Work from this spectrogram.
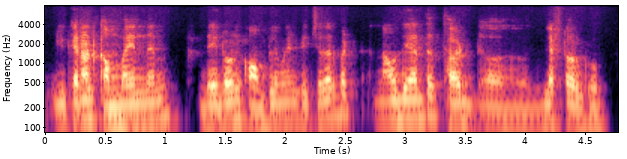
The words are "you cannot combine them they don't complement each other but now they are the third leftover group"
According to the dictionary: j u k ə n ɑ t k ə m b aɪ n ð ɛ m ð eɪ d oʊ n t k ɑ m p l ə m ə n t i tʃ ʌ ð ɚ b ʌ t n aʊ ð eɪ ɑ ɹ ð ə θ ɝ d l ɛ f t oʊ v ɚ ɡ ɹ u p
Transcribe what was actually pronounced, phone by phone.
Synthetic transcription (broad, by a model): j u k ə n ɑ t k ə m b aɪ n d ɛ m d eɪ d oʊ n t k ɑ m p l ə m ə n t i tʃ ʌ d ɚ b ʌ t n aʊ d eɪ ɑ ɹ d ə t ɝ d l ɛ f t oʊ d ɡ ɹ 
